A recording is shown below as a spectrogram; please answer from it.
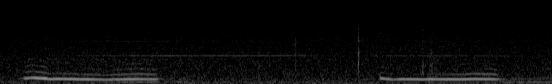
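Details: A sleeping cat snoring indoors: two steady, low whistled breaths, each about a second and a half long, separated by a quiet pause of roughly two seconds, over a faint room hum.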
